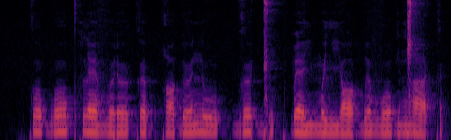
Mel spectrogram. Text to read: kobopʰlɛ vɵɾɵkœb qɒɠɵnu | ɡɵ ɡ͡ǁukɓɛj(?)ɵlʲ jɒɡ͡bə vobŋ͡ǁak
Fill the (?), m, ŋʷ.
m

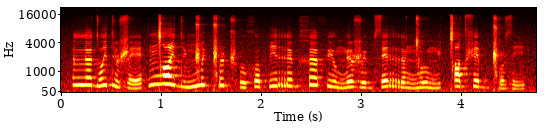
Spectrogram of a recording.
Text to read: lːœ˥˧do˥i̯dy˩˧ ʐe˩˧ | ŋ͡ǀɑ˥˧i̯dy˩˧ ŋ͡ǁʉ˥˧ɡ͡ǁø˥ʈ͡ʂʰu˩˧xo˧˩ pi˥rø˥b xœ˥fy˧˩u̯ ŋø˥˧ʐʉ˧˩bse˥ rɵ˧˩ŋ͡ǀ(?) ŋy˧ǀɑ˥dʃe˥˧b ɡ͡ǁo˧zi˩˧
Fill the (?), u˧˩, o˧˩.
u˧˩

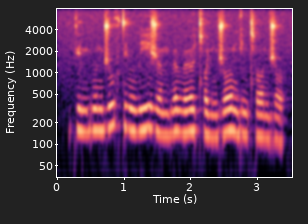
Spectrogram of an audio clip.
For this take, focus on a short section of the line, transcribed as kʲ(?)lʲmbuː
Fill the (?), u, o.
o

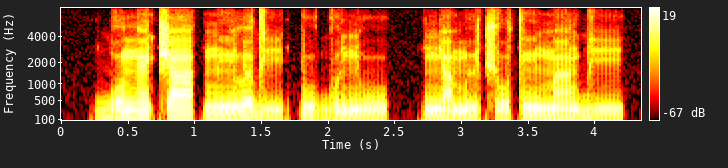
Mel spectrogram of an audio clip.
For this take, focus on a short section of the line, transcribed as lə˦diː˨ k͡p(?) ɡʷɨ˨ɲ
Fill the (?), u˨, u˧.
u˧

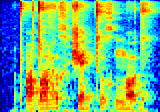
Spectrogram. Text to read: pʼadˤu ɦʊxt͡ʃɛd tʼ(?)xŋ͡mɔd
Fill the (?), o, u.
u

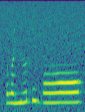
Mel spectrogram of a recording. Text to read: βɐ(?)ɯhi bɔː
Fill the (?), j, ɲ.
ɲ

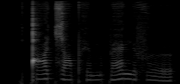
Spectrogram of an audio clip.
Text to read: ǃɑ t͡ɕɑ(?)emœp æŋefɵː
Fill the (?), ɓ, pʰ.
pʰ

